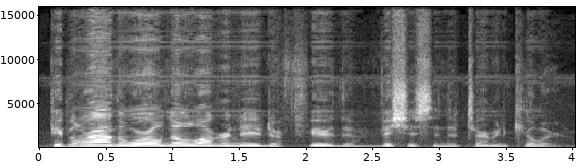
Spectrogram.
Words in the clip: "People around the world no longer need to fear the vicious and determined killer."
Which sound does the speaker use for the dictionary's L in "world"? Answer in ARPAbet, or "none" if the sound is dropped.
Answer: L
